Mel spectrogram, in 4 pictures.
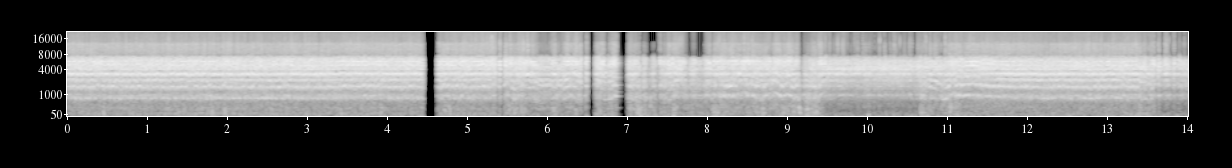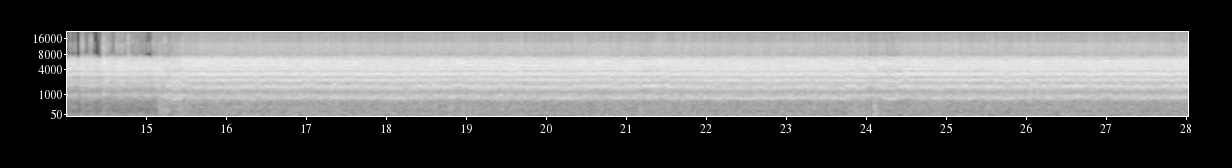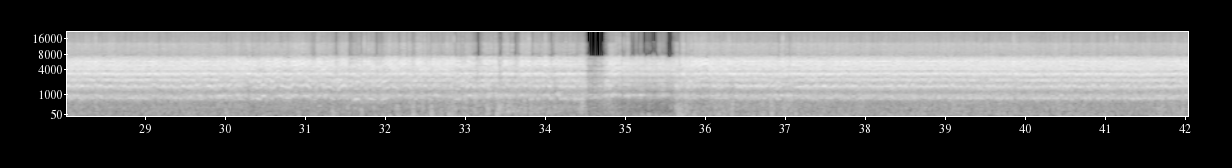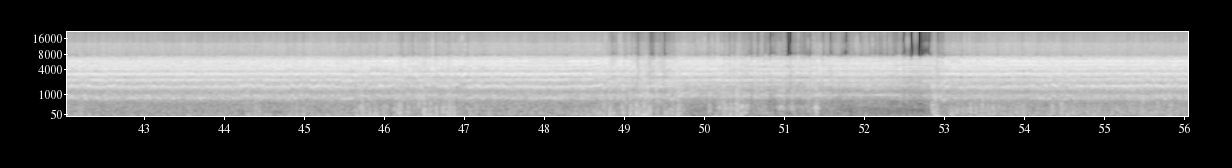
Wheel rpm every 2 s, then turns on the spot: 200, 200, 200, 180, 210, 260, 210, 230, 210, 200, 200, 200, 200, 210, 210, 210, 200, 140, 210, 200, 200, 200, 200, 200, 190, 200, 250, 210.
none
